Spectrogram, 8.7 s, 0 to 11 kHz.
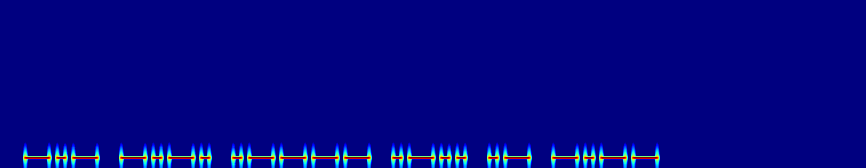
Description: Morse code, heard as a keyed tone, about 15 wpm, 700 Hz. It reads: KC1LAY
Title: USA Call Signs Repeated 2x 15wpm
